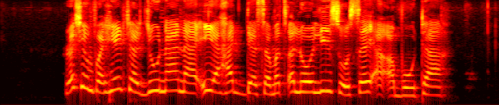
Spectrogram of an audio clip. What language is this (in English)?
Hausa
